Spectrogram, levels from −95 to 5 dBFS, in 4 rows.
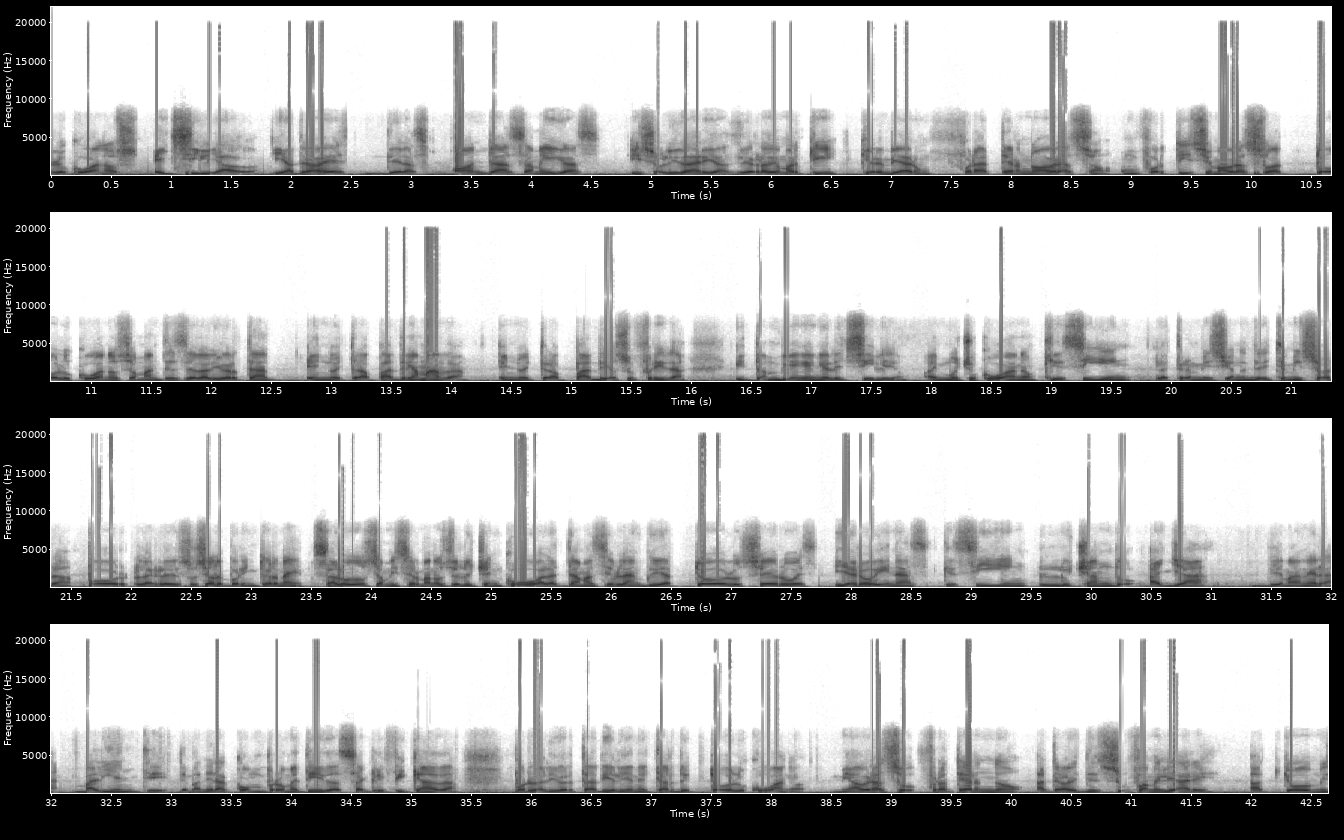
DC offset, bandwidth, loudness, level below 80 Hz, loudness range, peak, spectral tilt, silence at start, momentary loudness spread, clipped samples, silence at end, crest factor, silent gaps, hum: under 0.1%; over 20 kHz; -20 LUFS; -38 dBFS; 2 LU; -2 dBFS; -5 dB/octave; 0 s; 6 LU; under 0.1%; 0 s; 18 dB; none; none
